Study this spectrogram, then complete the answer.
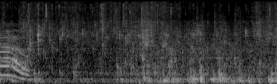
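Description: Baby potatoes are rinsed under a running kitchen tap, with water trickling and splashing in a sink close by while someone talks over it.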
